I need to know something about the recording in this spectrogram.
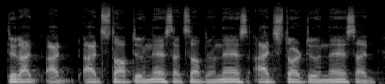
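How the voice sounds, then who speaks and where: A man's voice: lowish voice, level tone, a little slow. A man in his thirties hosting a casual podcast. He talks conversationally and often trails off mid-thought. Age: 30s. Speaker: podcast host.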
